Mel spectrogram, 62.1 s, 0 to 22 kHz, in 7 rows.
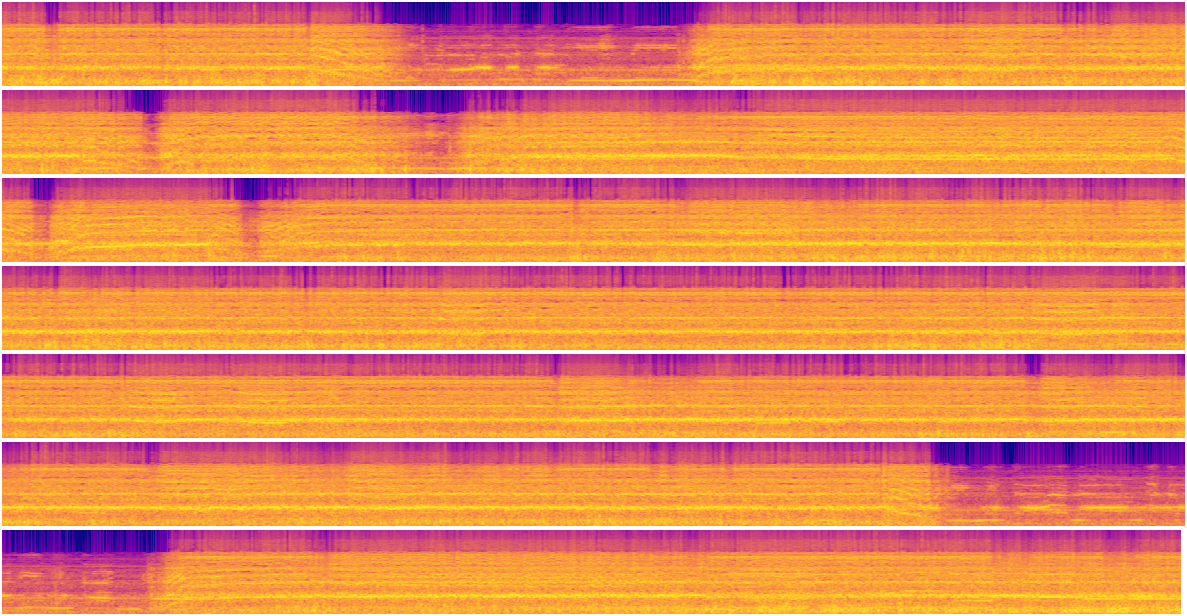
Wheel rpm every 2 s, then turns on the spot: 230, 100, 90, 230, 170, 140, 160, 220, 190, 130, 220, 220, 230, 230, 230, 230, 230, 230, 230, 230, 230, 230, 230, 230, 230, 120, 0, 150, 210, 220, 230.
none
